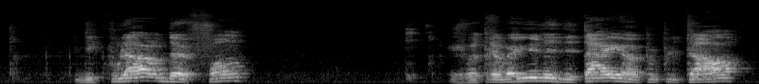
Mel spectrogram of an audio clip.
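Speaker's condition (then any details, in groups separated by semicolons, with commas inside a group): Traumatic brain injury; surgery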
